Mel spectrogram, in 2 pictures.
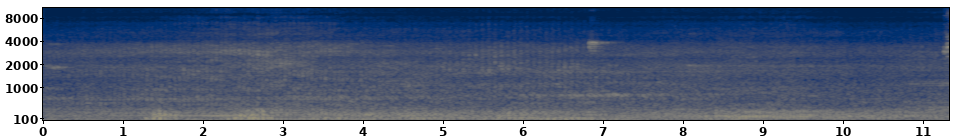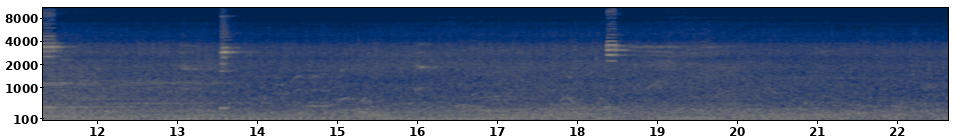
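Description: Roadside traffic on a wet road: vehicles passing with a steady low rumble and tyre noise. Three short horn toots come in the second half, mixed with the voices of a crowd walking by.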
